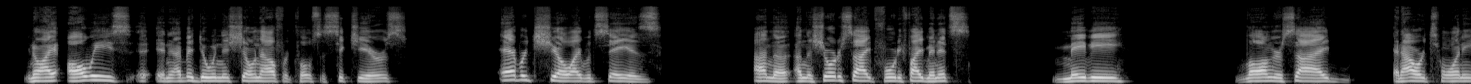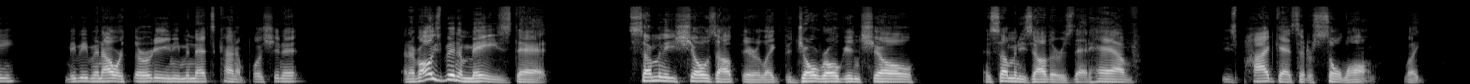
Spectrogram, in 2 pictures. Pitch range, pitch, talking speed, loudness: 120-155 Hz, 140 Hz, 160 wpm, -17 LUFS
